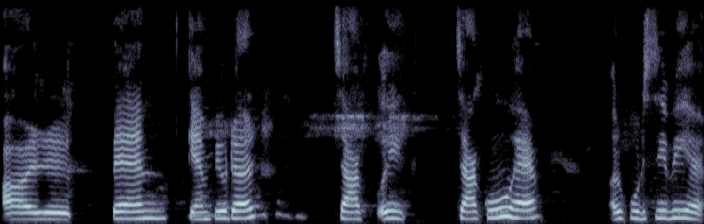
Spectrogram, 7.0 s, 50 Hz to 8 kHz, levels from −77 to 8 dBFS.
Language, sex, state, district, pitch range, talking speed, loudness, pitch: Hindi, female, Bihar, Kishanganj, 245-310 Hz, 85 wpm, -14 LUFS, 265 Hz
